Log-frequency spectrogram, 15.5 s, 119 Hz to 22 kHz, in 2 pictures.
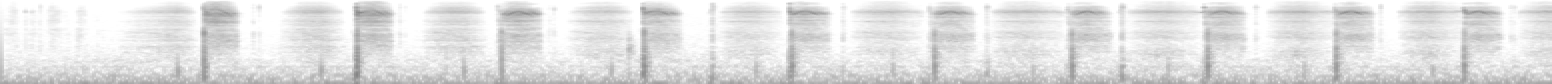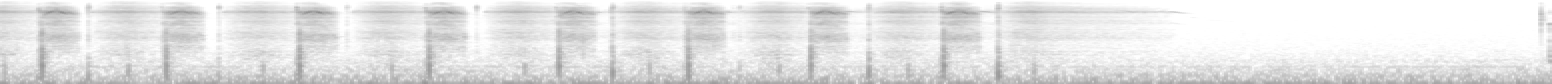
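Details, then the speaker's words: Steady rhythmic squeeze-bulb puffs, about 20 in a row, then a brief hiss and quiet, as a blood pressure cuff is inflated on the arm during a simulated back-to-school physical exam roleplay. "Do you care what arm I put the blood pressure strap on? Okay. So this one I can just actually slide onto your arm."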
